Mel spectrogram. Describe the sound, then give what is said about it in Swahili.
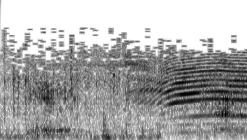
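Cattle mooing while pushing through a doorway into a salon in Nanyang, Henan: a loud, low bellow that swells into a long, drawn-out moo, set against rough shuffling and scraping noise. “huko Nanyang, mkoa wa Henan, zinazowaonyesha ng'ombe hao wakisukumana kwenye mlango na kuingia kwenye saluni hiyo wakigonga vipande vingi vya samani”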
